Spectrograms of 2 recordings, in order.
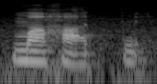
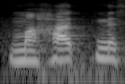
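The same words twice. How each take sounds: First: The first vowel is a long aa sound. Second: The first vowel is short, dropping the long aa. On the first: The speaker calls it right. "इसका शुद्ध शब्द है महात्म्य" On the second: The speaker calls it wrong. "आ का लोप होने से महात्म्य शब्द अशुद्ध बना है"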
